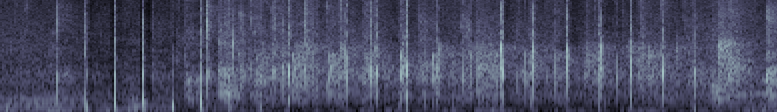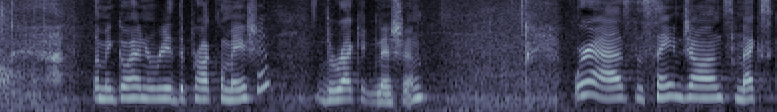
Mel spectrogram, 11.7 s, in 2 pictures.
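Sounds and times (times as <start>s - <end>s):
audience applause: 0.8s - 6.0s
speech: 6.6s - 9.3s, 10.2s - 11.6s.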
